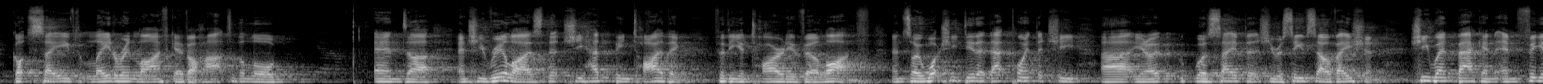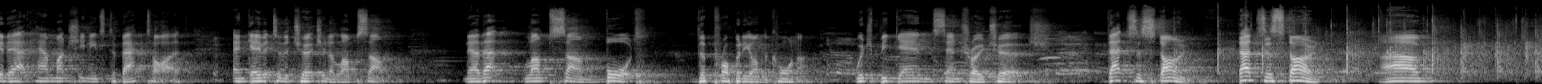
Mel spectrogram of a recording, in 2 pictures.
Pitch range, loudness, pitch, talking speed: 125-150 Hz, -20 LUFS, 140 Hz, 175 wpm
